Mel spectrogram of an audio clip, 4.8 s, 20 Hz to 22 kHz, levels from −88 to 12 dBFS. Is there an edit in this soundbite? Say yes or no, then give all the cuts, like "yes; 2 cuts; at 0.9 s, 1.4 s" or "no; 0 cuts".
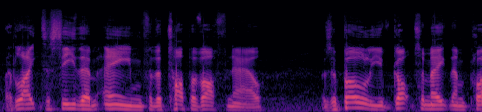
no; 0 cuts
